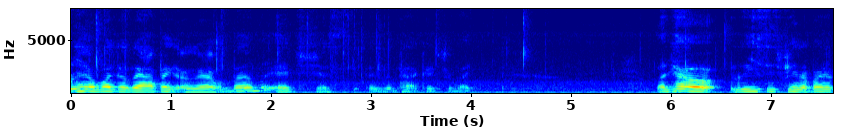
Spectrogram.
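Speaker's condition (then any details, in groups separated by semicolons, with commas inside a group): Cerebral palsy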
